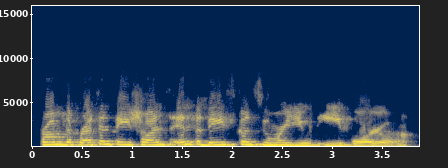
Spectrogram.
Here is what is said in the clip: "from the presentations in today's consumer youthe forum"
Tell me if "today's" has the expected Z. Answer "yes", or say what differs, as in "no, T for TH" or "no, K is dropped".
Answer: no, S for Z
